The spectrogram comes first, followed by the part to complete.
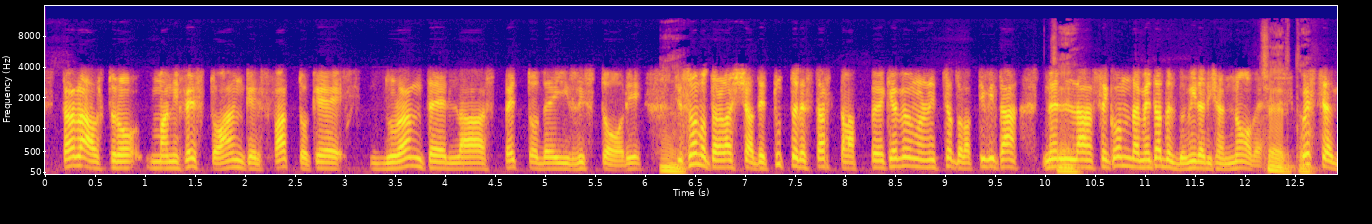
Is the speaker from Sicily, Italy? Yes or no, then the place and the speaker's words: yes; Sicily, Italy; da siciliano che da decenni viene vessato e abbandonato dallo Stato nazionale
